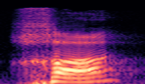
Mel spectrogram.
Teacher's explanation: boğazımızın biraz daha küçük dilimizin dibine doğru olan yakın bölümünden ha fırlatarak bunu okuruz ha esesi ile beraber hı Ötesi ile beraber hu şeklinde telaffuz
